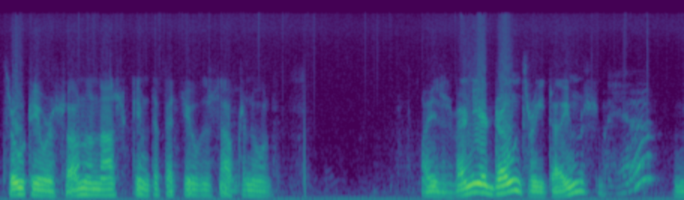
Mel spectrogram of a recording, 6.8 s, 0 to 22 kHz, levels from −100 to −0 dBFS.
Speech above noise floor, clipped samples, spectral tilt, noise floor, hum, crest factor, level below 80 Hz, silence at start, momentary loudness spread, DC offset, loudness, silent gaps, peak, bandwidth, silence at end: 30 dB; under 0.1%; -8.5 dB/octave; -63 dBFS; none; 16 dB; -62 dBFS; 0.05 s; 16 LU; under 0.1%; -34 LUFS; none; -18 dBFS; 16.5 kHz; 0 s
